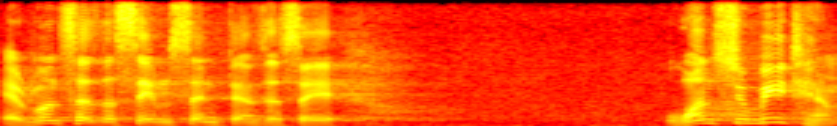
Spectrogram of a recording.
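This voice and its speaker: The tone is animated, with noticeable background noise and audible room echo. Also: man. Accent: Indian. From India. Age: old. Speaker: preacher. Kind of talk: sermon. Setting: stage with audience.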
